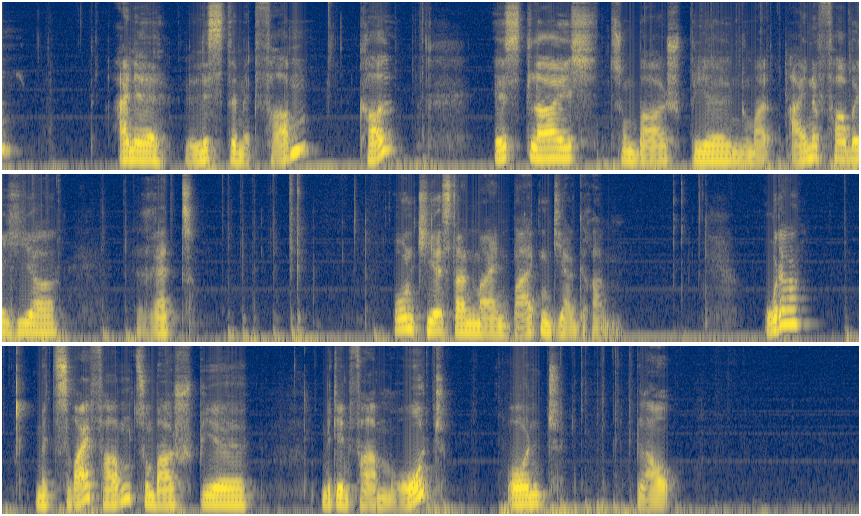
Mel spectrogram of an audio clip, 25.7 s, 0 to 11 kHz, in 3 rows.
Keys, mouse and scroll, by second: 4.1 shift+0, 6.0-9.8 typing, 10.9 shift+9, 11.5 shift+Return, 15.4 click, 17.0 Up, 17.7 Left, 18.8 ,, 21.4-23.6 typing.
